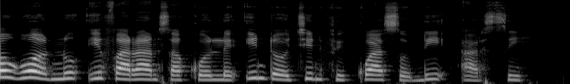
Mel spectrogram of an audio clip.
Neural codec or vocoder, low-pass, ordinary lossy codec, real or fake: none; none; none; real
